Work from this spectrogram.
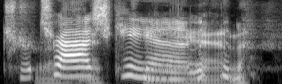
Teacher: we're going to use the American A, and then we're also going to get up in our nose and use that nasally sound as well for trash can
